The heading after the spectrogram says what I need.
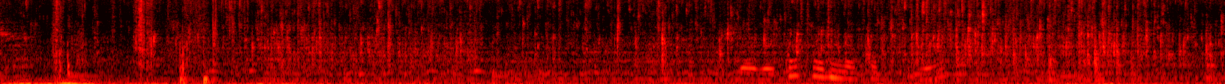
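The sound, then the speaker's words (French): Water from a watering can splashes onto beans in a vegetable garden. A soft, continuous trickle and patter runs steadily through the whole clip. “Il faut surtout arroser les haricots.”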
